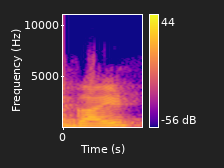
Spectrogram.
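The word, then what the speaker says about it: guide: है वो साइलेंट है जैसे वर्ड है गाइड तो गाइड में भी यहां पर यू साइलेंट है नेक्स्ट वर्ड है टंग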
